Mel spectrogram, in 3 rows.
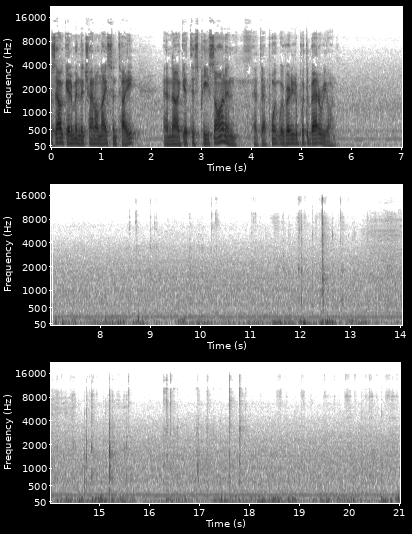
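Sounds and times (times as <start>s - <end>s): faint clicks and scrapes of wiring: 8.6s - 18.0s.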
